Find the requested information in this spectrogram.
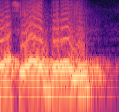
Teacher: Y yo decía, por ejemplo, el otro día que en las lenguas eslavas la R puede ser núcleo de sílaba, por lo tanto la R en las lenguas eslavas, y nos acordamos de la ciudad de Brno, que son dos sílabas, el núcleo de la primera sílaba es la R, bueno, pues ahí eso es una vocal propia de algunas lenguas eslavas.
